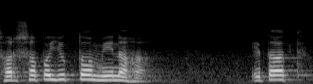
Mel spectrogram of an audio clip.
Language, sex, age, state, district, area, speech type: Sanskrit, male, 18-30, West Bengal, Murshidabad, rural, spontaneous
